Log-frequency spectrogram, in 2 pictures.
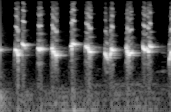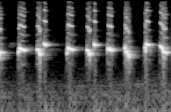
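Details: Persistently singing yellow-vented bulbul in a fighting style, meant as a lure for other bulbuls. Rapid, evenly spaced bubbly whistles dip and rise in pitch, nearly four per second, with faint clicks between.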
